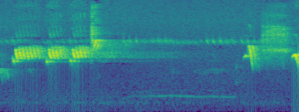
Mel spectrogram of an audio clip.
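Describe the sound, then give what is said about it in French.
A common nightingale sings in the Cantal in the early morning: quick bursts of bright, repeated notes, a thin drawn-out whistle in the middle, then another rapid flourish, with no voices. “Alors ça, c'est le grand chanteur, c'est le rossignol.”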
